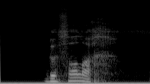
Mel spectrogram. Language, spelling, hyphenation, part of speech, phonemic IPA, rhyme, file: Dutch, bevallig, be‧val‧lig, adjective, /bəˈvɑləx/, -ɑləx, Nl-bevallig.ogg
- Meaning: charming, graceful, demure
